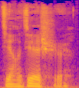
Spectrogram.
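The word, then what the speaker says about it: 蔣介石: Like, in Chinese, in Mandarin, his name is Jiang Jieshi.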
